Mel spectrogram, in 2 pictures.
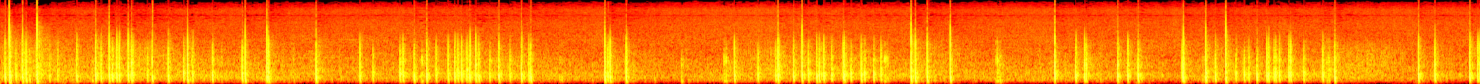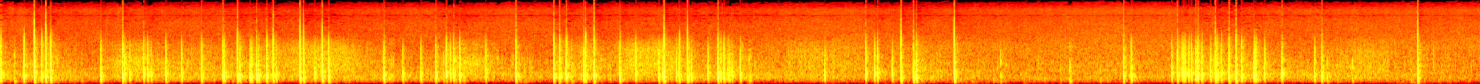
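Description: Aerial fireworks shells bursting in a dense, irregular barrage of bangs and crackles, each echoing, with busier clusters around the middle and near the end.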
